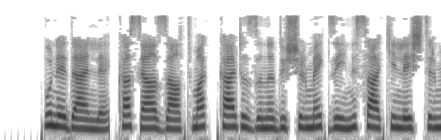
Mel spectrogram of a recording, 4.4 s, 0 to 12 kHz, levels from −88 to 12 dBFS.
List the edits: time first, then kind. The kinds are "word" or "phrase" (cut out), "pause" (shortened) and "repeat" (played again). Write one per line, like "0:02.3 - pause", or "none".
0:01.4 - word
0:02.4 - word
0:03.3 - word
